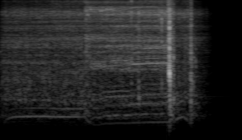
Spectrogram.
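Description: A steady mechanical whirr like a small motor running, its faint tones dropping slightly in pitch about a second in, with one sharp click near the end.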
